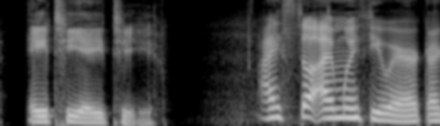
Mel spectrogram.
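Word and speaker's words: AT-AT: The official pronunciation for ATAT is the phonetic one, as it rhymes with hat.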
